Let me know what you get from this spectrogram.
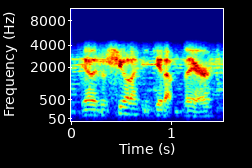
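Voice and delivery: normal talking voice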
